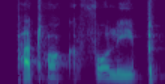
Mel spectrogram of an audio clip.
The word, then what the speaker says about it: Patek Philippe: There is a question about the pronunciation, and it's actually it's Patek and not Patek. Patek Philippe.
